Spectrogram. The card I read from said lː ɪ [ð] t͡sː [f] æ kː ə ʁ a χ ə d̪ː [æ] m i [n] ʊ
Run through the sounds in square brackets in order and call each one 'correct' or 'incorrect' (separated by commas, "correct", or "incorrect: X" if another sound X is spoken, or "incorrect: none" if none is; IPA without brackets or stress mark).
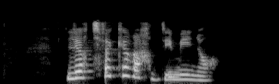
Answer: incorrect: ʁ, correct, incorrect: i, correct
